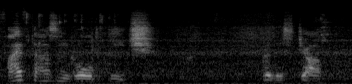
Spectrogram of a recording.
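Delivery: dropped, quiet voice. Game master speaking as Kenshin to the players, Kenshin, voice lowered. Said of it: "he kind of lowers his voice for this".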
